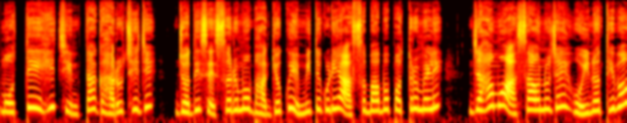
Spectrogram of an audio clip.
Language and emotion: Odia, fearful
